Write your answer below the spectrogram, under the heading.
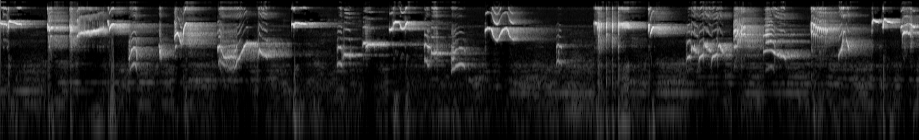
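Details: Orange-headed thrush delivering varied continuous song, used to prompt caged birds to sing; sweeping whistled slurs, high thin notes and short chattering phrases follow one another quickly.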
